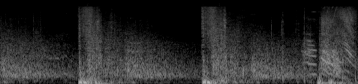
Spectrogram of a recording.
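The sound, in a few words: gunfire from The Outer Worlds video game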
